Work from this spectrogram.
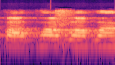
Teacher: जब ओठ से ओठ आपस में मिले सर पापा बाबा का उच्चारण स्थान स्पष्ट होगा। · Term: ओष्ठ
